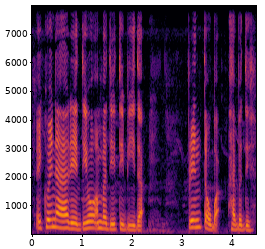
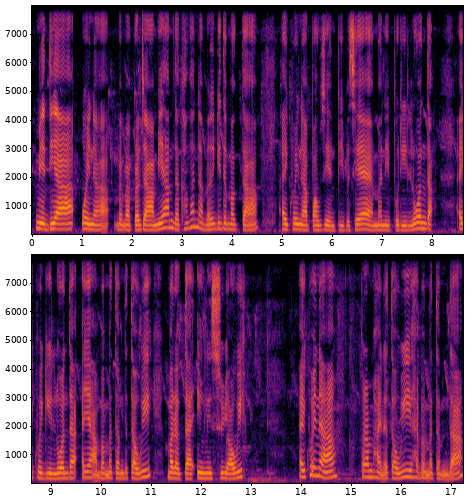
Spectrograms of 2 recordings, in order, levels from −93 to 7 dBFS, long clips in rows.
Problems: background sounds at intervals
